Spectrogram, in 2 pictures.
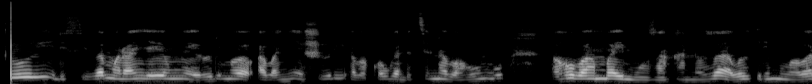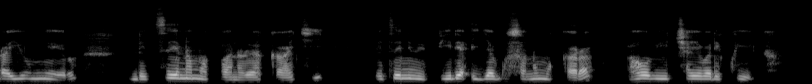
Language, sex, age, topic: Kinyarwanda, male, 18-24, government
